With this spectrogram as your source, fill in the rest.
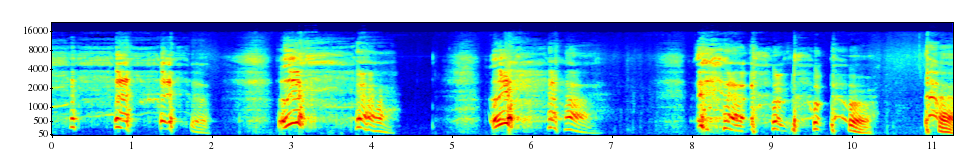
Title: Afternoon Wheezing and Coughing 2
